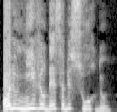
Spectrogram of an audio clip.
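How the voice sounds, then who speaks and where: A woman's voice: high-pitched, lively intonation, unhurried, warm tone, dull audio. A woman hosting a live stream, telling a personal story in an earnest, emotional way and often asking rhetorical questions. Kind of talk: confessional personal talk.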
